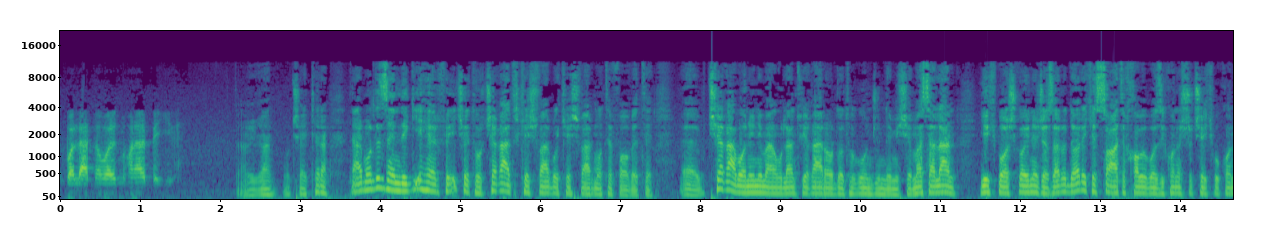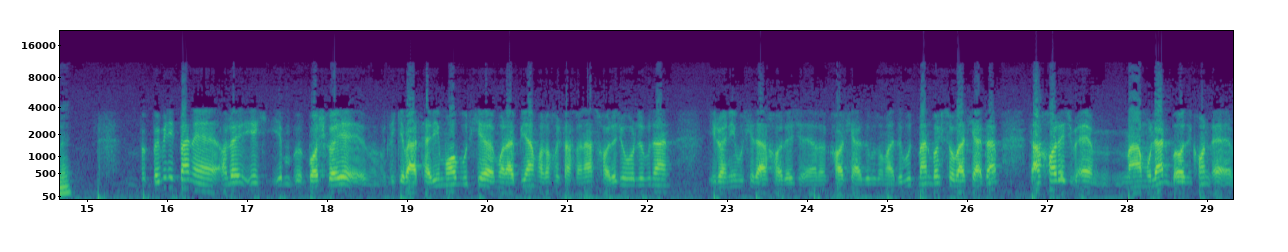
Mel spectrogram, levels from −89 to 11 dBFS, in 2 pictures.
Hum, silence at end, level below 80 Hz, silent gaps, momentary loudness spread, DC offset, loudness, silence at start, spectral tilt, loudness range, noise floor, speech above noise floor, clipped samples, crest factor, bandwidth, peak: none; 0 s; -38 dBFS; none; 12 LU; under 0.1%; -14 LUFS; 0.1 s; -4.5 dB/octave; 5 LU; -46 dBFS; 32 dB; under 0.1%; 14 dB; 11.5 kHz; 0 dBFS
